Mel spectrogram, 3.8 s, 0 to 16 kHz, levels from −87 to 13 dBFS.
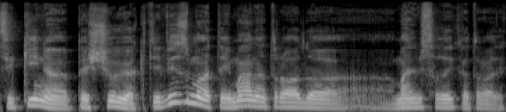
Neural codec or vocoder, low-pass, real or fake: vocoder, 48 kHz, 128 mel bands, Vocos; 14.4 kHz; fake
